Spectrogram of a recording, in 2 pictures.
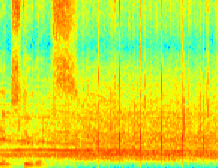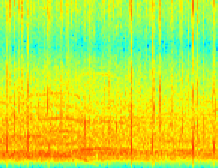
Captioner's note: crowd cheering and clapping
